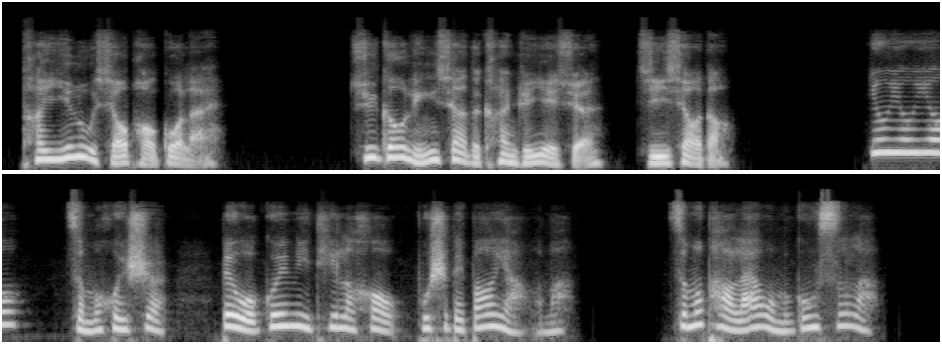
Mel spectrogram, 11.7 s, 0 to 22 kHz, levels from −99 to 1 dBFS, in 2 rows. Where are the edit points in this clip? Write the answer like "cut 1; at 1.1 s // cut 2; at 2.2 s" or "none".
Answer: cut 1; at 3.9 s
